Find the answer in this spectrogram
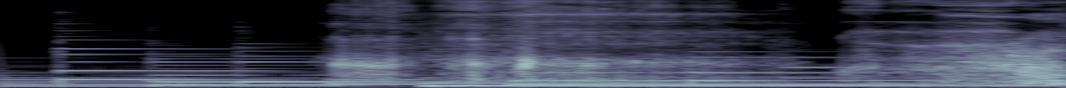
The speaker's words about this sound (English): When they came to the meadow, there lay the wolf by the tree, snoring so loudly that the branches shook.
